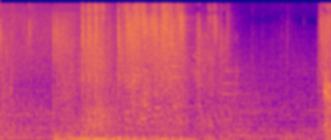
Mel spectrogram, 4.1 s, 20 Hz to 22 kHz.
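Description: Bursts of gunfire in the video game Mass Effect 2, rapid overlapping shots and crashes that swell and fade over a few seconds, with sharp reports near the end.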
